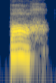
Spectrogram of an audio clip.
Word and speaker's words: Bach: The closest we can get would be gh or kh, like in the German name Bach or Spanish name Juan.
